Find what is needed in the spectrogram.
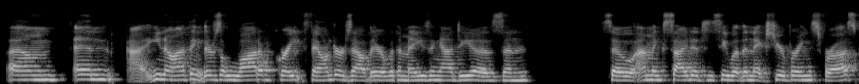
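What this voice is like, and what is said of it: Eastern North Carolina accent. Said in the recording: “you can tell from my accent, I clearly can't pass off that I'm from anywhere except Eastern North Carolina”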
